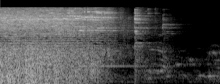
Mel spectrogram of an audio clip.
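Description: A loud, noisy crash that lasts about a second, then a single sharp knock, after which the sound dies away.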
